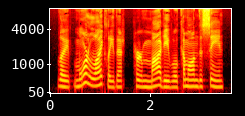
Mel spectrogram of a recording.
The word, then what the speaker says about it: Mahdi: So the Mahdi, an English speaker would pronounce it, it's really Mahdi, which basically means guided.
